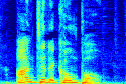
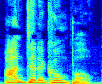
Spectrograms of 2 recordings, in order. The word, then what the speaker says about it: Antetokounmpo: Giannis Antetokounmpo. – Giannis Antetokounmpo. – Antetokounmpo.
